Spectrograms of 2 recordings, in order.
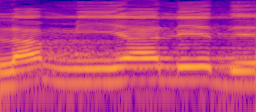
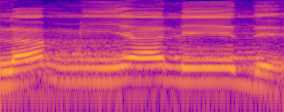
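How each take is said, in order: No difference in how they are said.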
